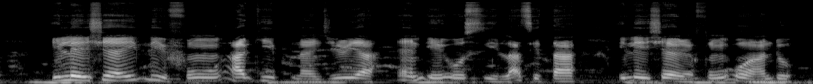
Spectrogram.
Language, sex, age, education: Yoruba, male, 15-29, tertiary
